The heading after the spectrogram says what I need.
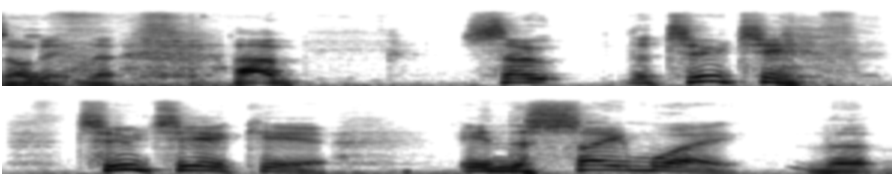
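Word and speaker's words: Keir: So Kia rhymes with two-tier, and it rhymes with free gear, and it rhymes with a load of other stuff.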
